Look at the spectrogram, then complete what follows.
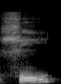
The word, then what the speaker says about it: qi: That energy is called chi. CHI ch that's the English version Chinese version they spell it QI uh over there in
